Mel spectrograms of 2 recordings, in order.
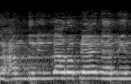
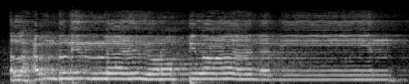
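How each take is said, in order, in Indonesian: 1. Dibaca dengan cepat dan disambung-sambung. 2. Dibaca dengan lambat dan dipanjang-panjangkan.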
